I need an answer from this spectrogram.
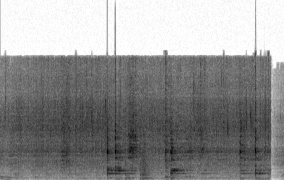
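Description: Chopped onion, tomato and green chilli sizzling in hot oil in a metal pot, stirred with a steel ladle that scrapes the pot three times with brief ringing squeaks. The sound drops out for a moment near the end.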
